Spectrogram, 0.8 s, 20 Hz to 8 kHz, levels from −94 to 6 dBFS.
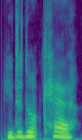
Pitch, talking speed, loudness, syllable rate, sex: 240 Hz, 290 wpm, -15 LUFS, 6.0 syllables/s, female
